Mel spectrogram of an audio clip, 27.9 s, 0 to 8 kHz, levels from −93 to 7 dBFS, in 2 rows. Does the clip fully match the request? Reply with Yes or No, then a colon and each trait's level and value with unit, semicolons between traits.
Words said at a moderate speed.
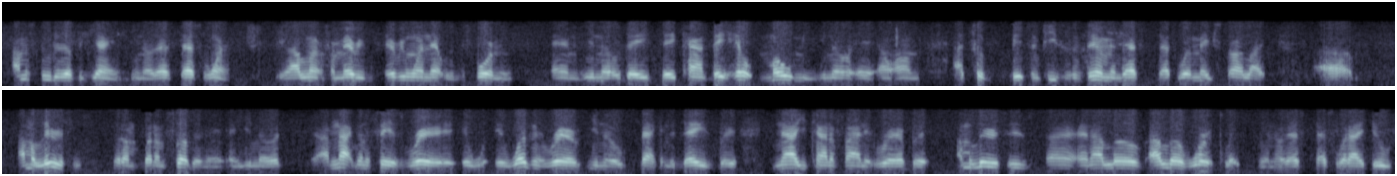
No: fast, 230 wpm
